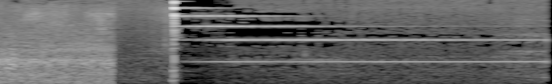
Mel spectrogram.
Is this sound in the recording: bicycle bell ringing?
yes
